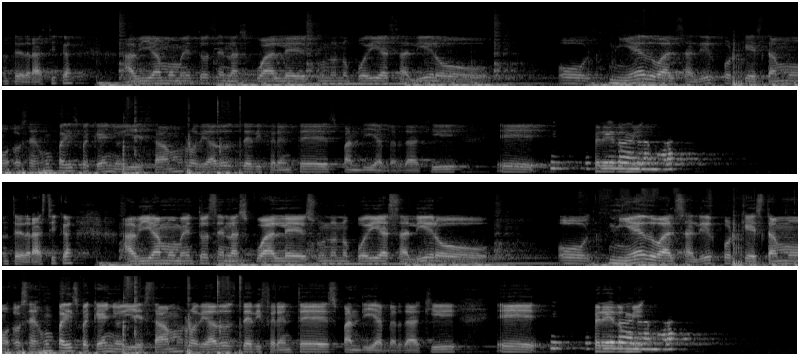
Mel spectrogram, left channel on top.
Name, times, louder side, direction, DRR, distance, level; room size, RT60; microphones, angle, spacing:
voice 1, 0.0-4.9 5.6-13.3 13.9-14.4, right 7 dB, 90° right, 13 dB, 1.0 m, -34 dB
sound 1, 0.9-6.7, equal, 45° left, 7.1 m, -40 dB
sound 2, 5.7-9.4 9.7-10.5, right 1 dB, 30° right, 1.3 m, -39 dB
voice 2, 13.9-14.7, right 2 dB, 5° right, 7 dB, 1.3 m, -30 dB
21.5 x 14.5 x 9.2 m, 1.3 s
head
